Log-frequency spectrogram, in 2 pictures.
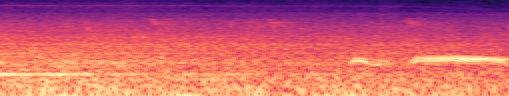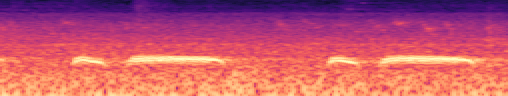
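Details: Laughing dove courting, giving three clear cooing phrases, each a brief lead note then a longer sustained coo, spaced about a second apart after a quiet opening, low background noise throughout.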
